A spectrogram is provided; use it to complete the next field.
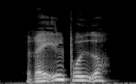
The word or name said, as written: regelbryder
